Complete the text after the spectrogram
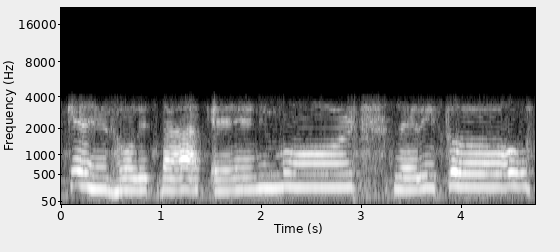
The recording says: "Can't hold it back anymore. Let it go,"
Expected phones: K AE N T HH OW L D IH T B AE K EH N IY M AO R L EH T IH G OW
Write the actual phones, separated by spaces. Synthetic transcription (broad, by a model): K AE N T HH OW L D IH T B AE K EH N IY M AO R L EH T IH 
